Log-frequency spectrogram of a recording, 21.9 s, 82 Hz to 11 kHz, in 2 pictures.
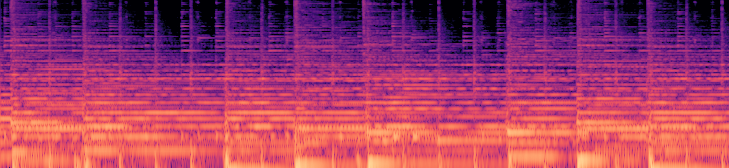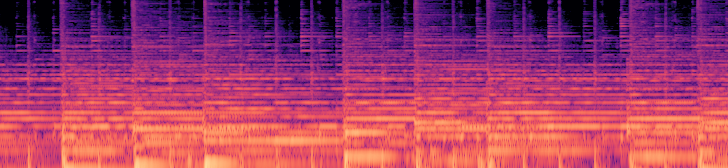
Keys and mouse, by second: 0.7 click, 1.6 ctrl+t, 4.1-21.8 drag.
